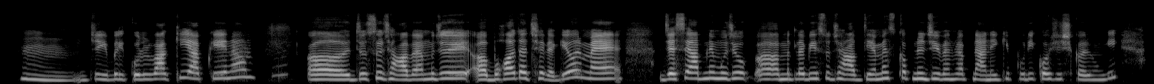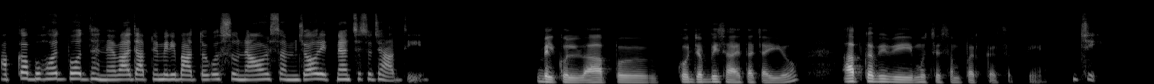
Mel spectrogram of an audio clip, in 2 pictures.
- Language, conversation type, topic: Hindi, advice, पार्टी में मैं अक्सर अकेला/अकेली और अलग-थलग क्यों महसूस करता/करती हूँ?
- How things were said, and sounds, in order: none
